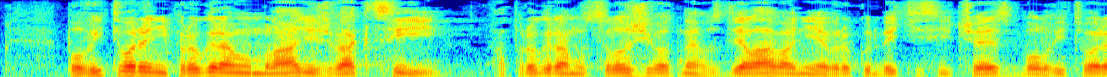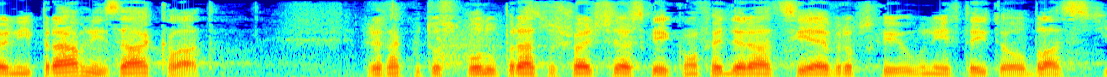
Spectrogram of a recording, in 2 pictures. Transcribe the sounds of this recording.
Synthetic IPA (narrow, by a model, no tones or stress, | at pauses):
pɔʋit̪ʋɔɾɛɲiːpɾɔɡɾamumlaːɟɛʒvakt͡sḭː | apɾɔɡɾamut͡sɛlɔʒiʋɔt̪nɛːɦɔvzɟɛlaːʋaɲɪavɾɔkud̪ʋɛcisiːt͡sʃɛzɟbɔlʋit̪ʋɔɾɛniːpɾaːʊnizaːkla̰t̪ | pɾɛt̪akuːt̪ɔspɔlupɾaːt͡suʃʋajt͡siaɾskɛjkɔnfɛd̪ɛɾaːt͡siɛaɛʊɾɔːpskɛjuːniɛft̪ɛjt̪ɔɔblasci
